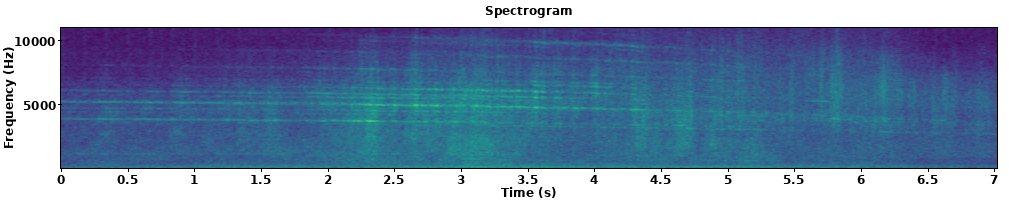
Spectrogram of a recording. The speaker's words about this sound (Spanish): El Air Force One despega con destino Berlín.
